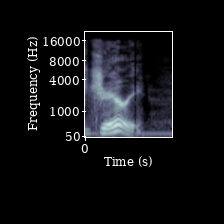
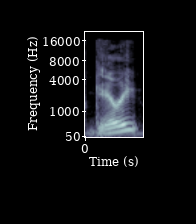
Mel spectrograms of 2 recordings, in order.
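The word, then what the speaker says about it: Gerry: I'm like, who is Jerry? Who is Jerry Bohannon? I'm like, oh, it's Gary? Why does he spell it like that? – That's how you, you know what, though?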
